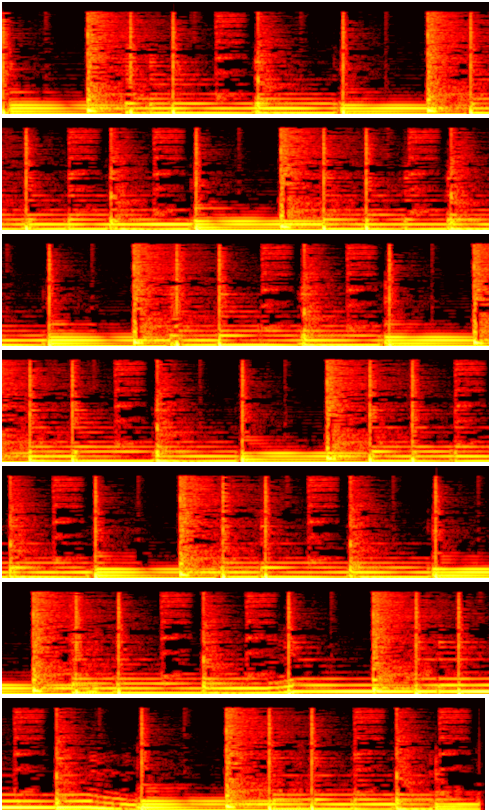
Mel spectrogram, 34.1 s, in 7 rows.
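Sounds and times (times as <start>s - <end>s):
bass: 0.0s - 34.0s.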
